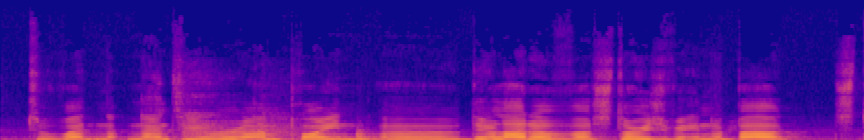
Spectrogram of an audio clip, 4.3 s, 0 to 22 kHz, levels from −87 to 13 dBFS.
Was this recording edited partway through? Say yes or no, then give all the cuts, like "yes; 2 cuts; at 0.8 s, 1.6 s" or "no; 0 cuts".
yes; 2 cuts; at 0.9 s, 2.4 s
